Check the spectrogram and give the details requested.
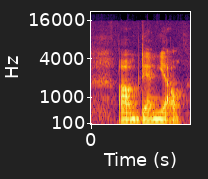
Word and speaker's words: Danielle: So the E keeps its sound here, like in red, Danielle.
